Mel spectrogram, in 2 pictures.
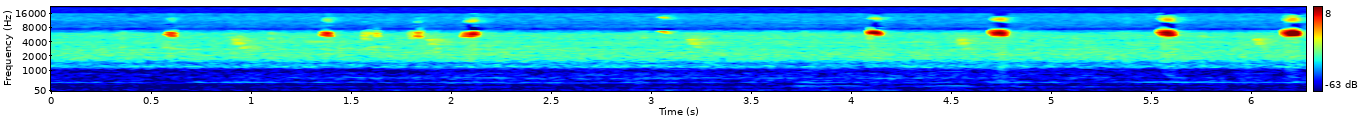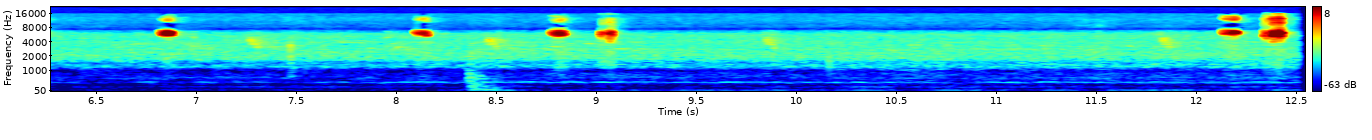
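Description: Nestlings chirp in short high peeps, close by.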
